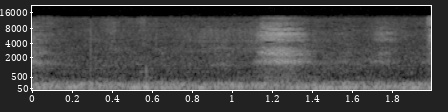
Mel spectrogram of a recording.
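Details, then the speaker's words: A single sudden, sharp, loud gulping burst over a low background rumble: an adult woman's loud hiccup during a bout of hiccups, recorded while she talked with her spouse; it startled her dog. "When she hiccups, she sounds like she's getting the save shot so in the movie. Loud."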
